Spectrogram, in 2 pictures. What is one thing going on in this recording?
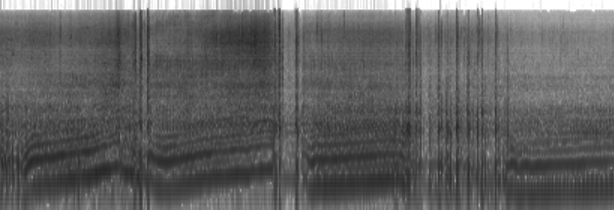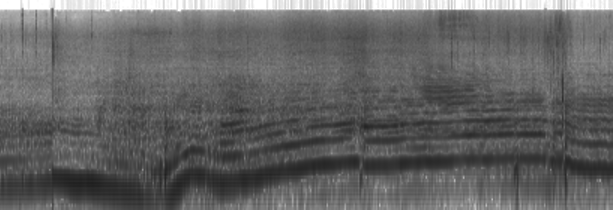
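A rally car engine roars and revs hard up and down nearby.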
